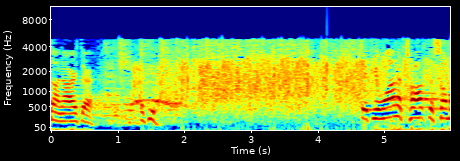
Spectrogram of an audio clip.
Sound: applause

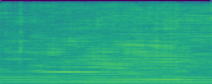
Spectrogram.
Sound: machine noise

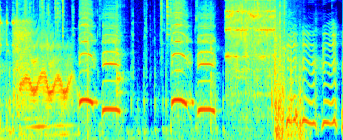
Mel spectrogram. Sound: panting; clock cuckoos; laughs

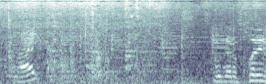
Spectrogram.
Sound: steaks sizzling

